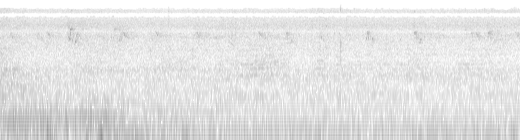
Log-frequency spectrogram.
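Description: Eastern gray squirrel gnawing on a peanut: small, irregular high ticks of crunching, over a low rumble with one thump about a second and a half in.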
